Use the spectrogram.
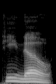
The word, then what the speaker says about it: Pinault: Jeanette Pinault, pronounced Pinot, is 22 and from France.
